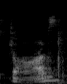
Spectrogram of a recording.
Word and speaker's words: Jobs: Isaacson, in his biography of Steve Jobs, and I had to research how to pronounce that name, it's Jobs, describes how after being ousted from Apple, Jobs spent years developing Next and Pixar.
